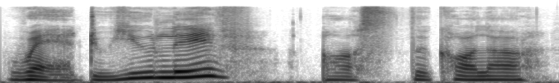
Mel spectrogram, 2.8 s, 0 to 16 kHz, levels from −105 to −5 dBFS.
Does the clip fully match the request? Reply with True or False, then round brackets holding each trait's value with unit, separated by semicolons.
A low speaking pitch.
False (185 Hz)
